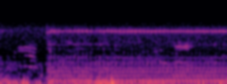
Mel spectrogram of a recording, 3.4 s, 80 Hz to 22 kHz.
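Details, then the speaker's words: 24-volt electric trolling motor, tested on a single 12 V battery after its broken magnets were glued back and a rusted brush spring replaced: a steady, even low hum with no rubbing or clatter. Normal running after repair. "this is a 24 volt motor but it will turn with 12 volts so I'm testing it with just a single battery look at that"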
